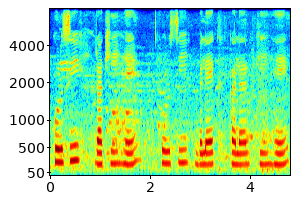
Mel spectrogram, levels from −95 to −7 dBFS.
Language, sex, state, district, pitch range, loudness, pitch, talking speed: Hindi, female, Madhya Pradesh, Bhopal, 200-230 Hz, -17 LUFS, 210 Hz, 100 wpm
